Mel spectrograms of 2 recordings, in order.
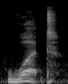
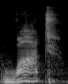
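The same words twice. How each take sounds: First: The vowel is an uh sound. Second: The vowel is not an uh sound. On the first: The speaker calls it right. "It's what. Uh, uh, uh" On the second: The speaker calls it wrong. "but it's not what"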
